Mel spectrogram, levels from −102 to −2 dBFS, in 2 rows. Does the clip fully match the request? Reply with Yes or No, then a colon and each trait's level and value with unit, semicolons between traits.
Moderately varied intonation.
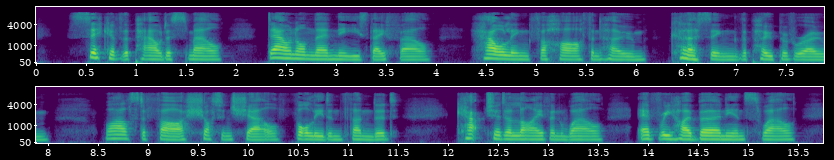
No: narrow, 1.8 semitones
